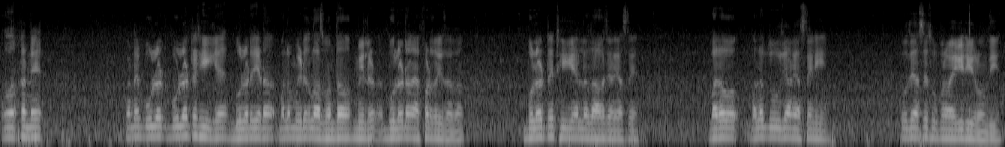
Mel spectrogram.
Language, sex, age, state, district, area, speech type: Dogri, male, 18-30, Jammu and Kashmir, Jammu, urban, spontaneous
